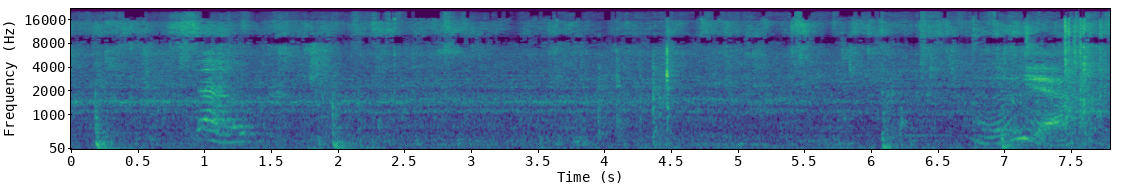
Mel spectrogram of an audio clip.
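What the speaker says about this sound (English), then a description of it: "We're gonna wash our hands." A kitchen tap runs as hands are washed before chopping on cutting boards, a soft steady stream under intermittent nearby talk with a few clatters.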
